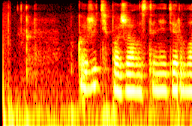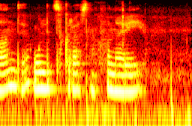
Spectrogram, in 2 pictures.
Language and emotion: Russian, neutral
